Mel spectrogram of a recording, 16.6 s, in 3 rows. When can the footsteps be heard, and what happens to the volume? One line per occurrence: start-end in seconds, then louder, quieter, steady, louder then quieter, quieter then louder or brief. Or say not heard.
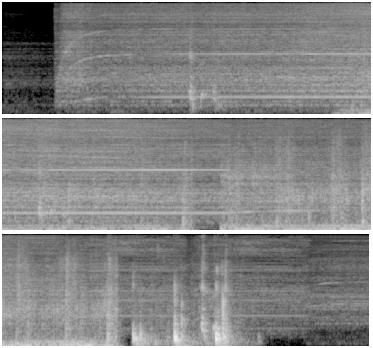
5.0-14.5 louder.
